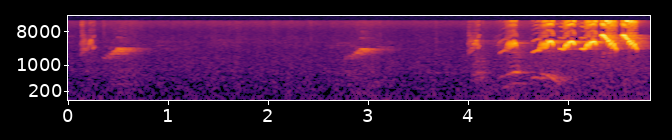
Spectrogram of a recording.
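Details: Double-collared seedeater in the "tui tui zel zel" tutoring song. Two soft, widely spaced rising notes lead into a loud, rapid phrase of bright upslurred whistles and high downward sweeps.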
